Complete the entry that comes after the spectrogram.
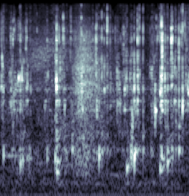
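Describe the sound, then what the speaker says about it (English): Ramen soup starter broth, a chicken-style stock with ginger, is poured into a pot, making a soft, close, steady trickle and splash. "next we're gonna pour in the ramen soup starter"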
